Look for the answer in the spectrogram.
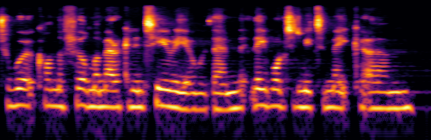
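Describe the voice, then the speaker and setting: A woman's voice: low-pitched, little pitch movement, normal speed. Rambling woman in an echoing room. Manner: rambling, many restarts and fillers, soft trailing delivery. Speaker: guest, textile artist. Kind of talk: casual chat.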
